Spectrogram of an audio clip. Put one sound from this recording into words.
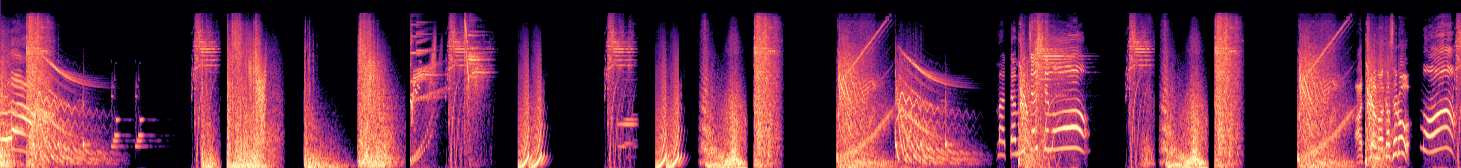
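Magical chimes and swooshes ring out.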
